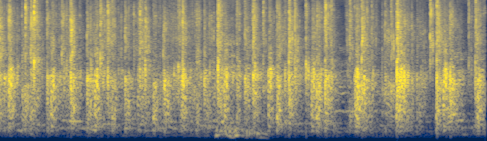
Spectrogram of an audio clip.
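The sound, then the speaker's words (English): A church audience claps hands together in sustained, dense applause of praise to God during a morning service, steady rapid clapping at a fairly loud level, with no voices standing out. “Let's give Him a hand clap of praise this morning.”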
